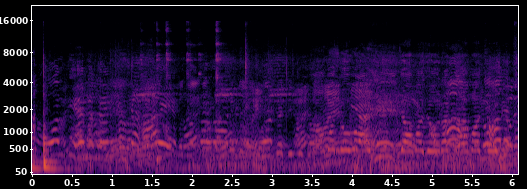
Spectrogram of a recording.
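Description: Hand drums are beaten in rhythm.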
